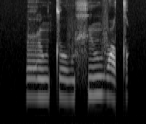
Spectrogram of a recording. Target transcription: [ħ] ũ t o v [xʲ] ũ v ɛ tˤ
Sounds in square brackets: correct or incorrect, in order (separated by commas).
incorrect, correct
